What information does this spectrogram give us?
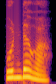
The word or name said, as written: ಒಡ್ಡವ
